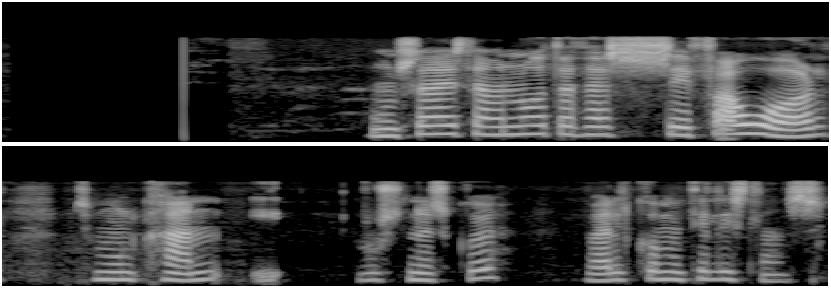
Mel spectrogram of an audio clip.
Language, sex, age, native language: Icelandic, female, 40-49, Icelandic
